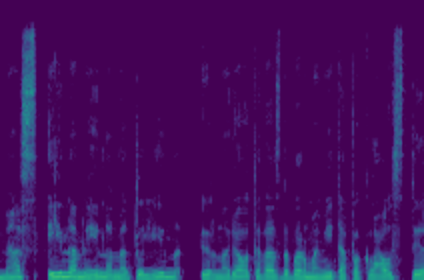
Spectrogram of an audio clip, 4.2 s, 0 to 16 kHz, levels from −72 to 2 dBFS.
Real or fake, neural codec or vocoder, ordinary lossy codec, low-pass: fake; codec, 44.1 kHz, 7.8 kbps, Pupu-Codec; AAC, 96 kbps; 14.4 kHz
